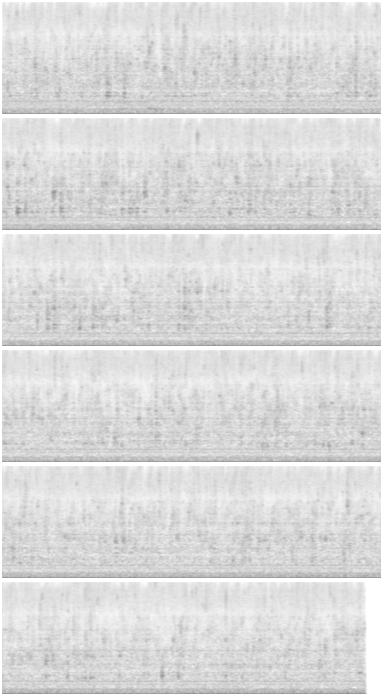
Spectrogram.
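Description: Water trickling and dripping steadily into a fish-rearing tub, over a steady low hum. It cuts off abruptly at the very end.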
